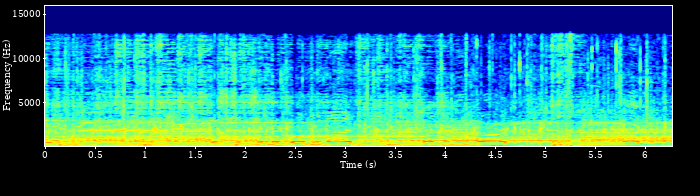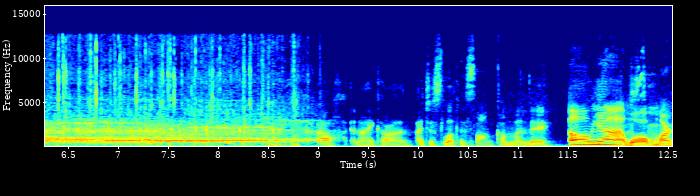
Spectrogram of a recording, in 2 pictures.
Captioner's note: cheers and applause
